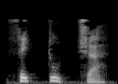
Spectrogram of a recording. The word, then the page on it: fettuccia: lingua italiana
